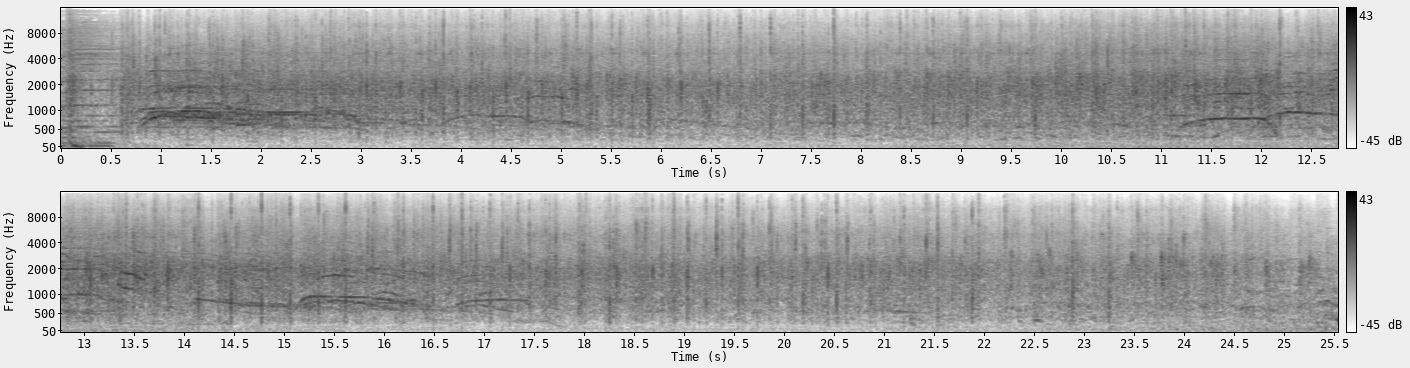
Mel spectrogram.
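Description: Dance music cuts off in the first half second, then an audience applauds steadily, with a few voices calling out over the clapping.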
